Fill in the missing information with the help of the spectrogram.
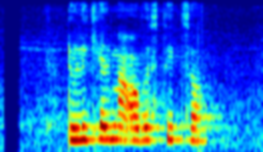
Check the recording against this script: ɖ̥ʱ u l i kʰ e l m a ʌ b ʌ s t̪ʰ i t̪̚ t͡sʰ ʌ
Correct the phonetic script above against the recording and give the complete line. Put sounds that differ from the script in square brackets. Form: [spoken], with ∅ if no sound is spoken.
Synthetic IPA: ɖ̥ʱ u l i kʰ e l m a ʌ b ʌ s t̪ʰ i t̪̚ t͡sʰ ʌ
